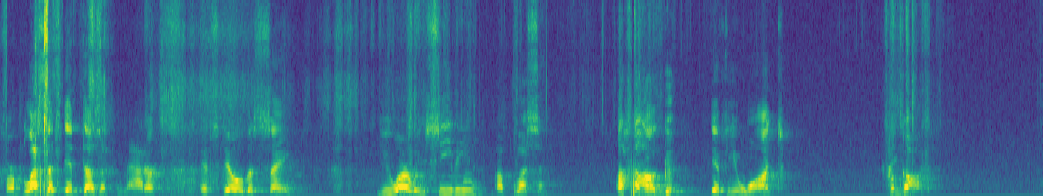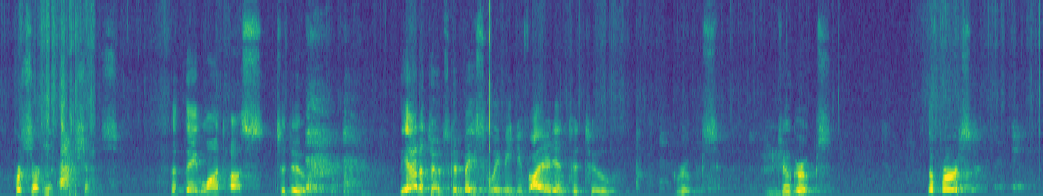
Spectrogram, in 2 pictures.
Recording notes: RECORDED SERMON FROM 01-29-2017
